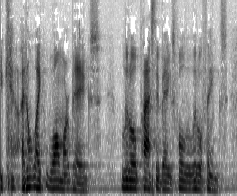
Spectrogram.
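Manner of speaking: ordinary talk, nothing marked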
